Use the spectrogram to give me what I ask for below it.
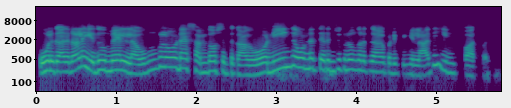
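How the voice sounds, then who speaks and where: A woman's voice: mid-range voice, expressive, quick pace, no echo. A woman with a Tamil accent teaching an exam-prep class, explaining step by step and asking the class questions. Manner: mixes English terms into Tamil speech. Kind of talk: online exam-prep lecture. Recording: dry, muffled lo-fi recording.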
